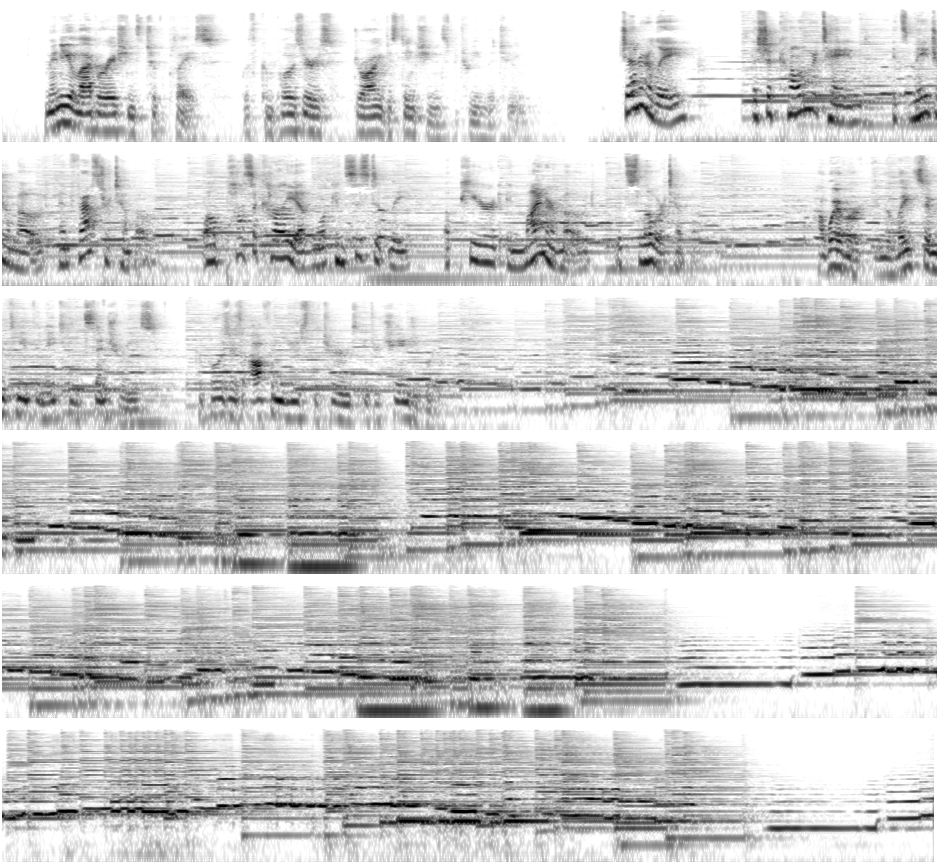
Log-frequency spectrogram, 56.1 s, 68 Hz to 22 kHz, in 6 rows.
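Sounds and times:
harpsichord: 6.4s - 44.2s, 46.8s - 54.4s
recorder melody: 6.5s - 56.0s.

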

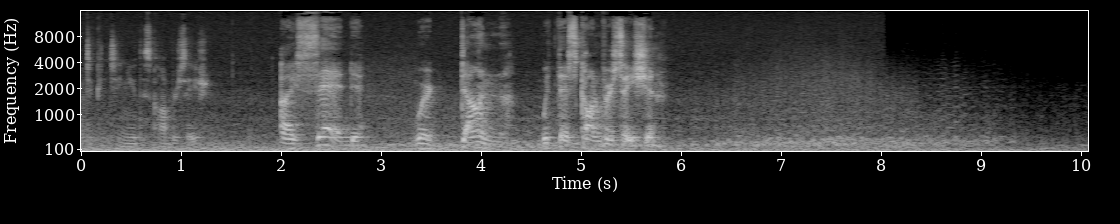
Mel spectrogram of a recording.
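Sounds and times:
low steady rumbling: 0.0s - 10.0s.

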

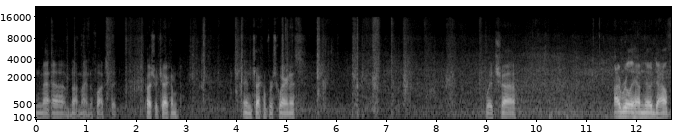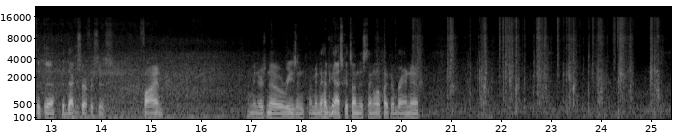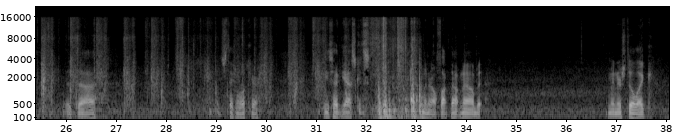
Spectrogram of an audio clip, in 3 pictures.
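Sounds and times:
faint footsteps on snow: 0.2s - 9.4s, 16.9s - 32.3s.

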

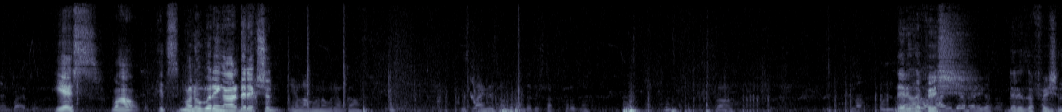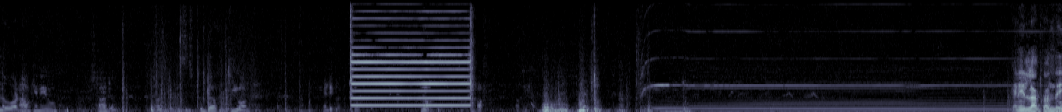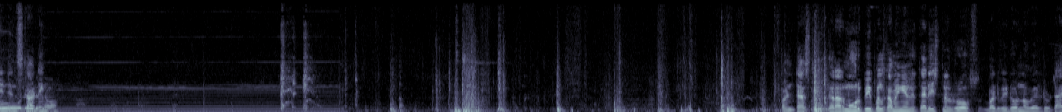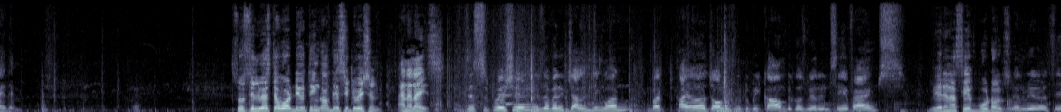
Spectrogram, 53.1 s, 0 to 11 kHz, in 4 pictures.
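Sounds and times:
steady electric hum: 21.3s - 31.0s.

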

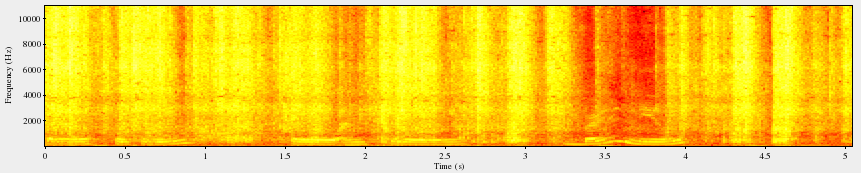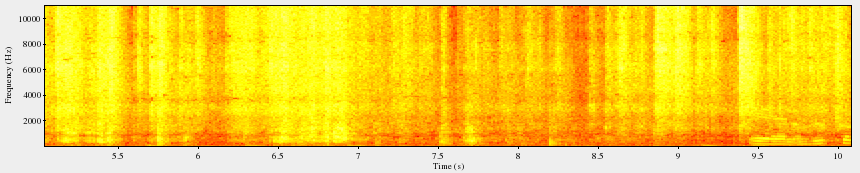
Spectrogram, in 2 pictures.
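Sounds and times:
aluminium foil crinkling: 0.0s - 10.0s.

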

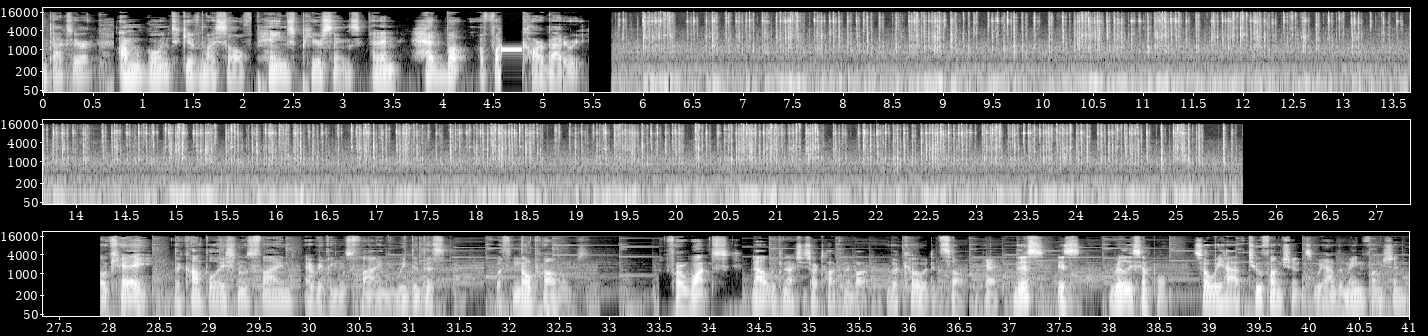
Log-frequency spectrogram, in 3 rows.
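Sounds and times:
fast typing on keyboard: 5.7s - 25.7s.

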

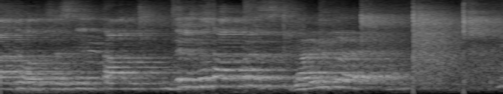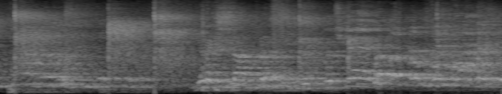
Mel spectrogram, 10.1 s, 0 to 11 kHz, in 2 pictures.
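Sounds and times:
voices chattering: 5.0s - 10.0s.

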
